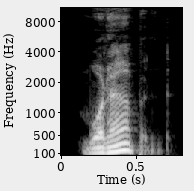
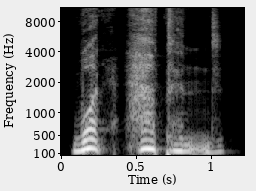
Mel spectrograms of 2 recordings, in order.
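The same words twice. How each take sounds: First: Said in the usual way. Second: Put-on high, slow, bitter teen girl throwing it back; mock his question in disgust; furious daughter echo.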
